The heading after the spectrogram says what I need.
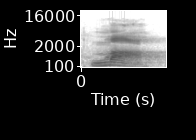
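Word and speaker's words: מה: The Hebrew for the word what is pronounced ma.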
